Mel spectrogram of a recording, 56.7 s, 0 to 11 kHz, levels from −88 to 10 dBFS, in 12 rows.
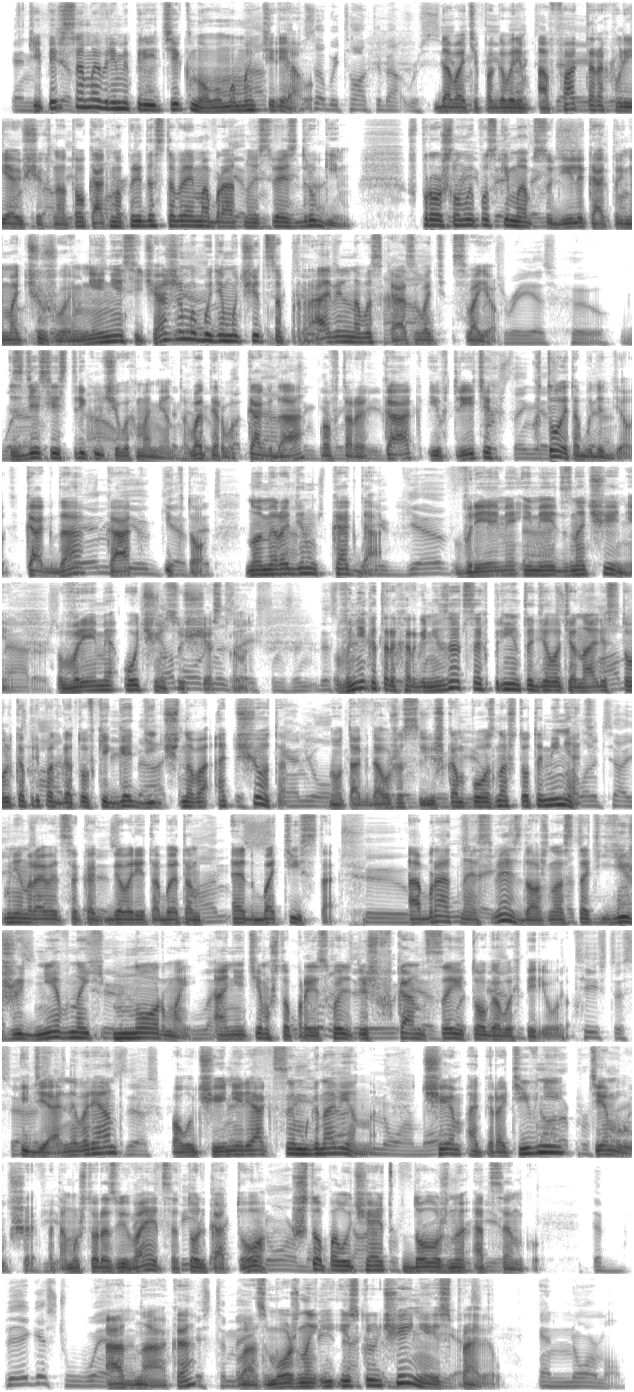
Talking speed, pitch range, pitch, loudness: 140 wpm, 110-140 Hz, 125 Hz, -20 LUFS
